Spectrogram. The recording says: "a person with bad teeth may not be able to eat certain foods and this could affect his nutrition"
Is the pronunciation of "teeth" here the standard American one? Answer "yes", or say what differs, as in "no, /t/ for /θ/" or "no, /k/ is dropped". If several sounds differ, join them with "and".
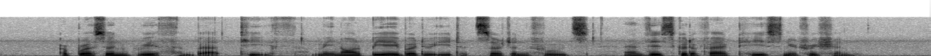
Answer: yes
